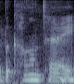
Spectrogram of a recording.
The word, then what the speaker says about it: Bacchante: It's spelled B-A-C-C-H-A-N-T-E, by the way. – Yeah. – By the way. Hopefully in case there's going to be a spelling test later, so... Yes. Remember that. – Please do. And hopefully we're saying it right. I would think so. – Yeah, I think your pronunciation is spot on.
